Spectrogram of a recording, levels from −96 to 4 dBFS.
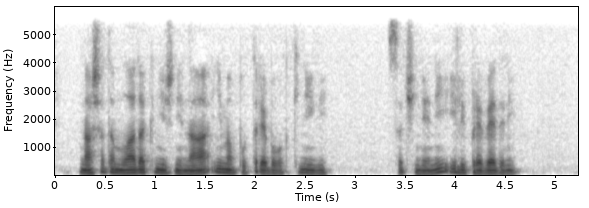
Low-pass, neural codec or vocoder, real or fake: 5.4 kHz; codec, 16 kHz in and 24 kHz out, 1 kbps, XY-Tokenizer; fake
